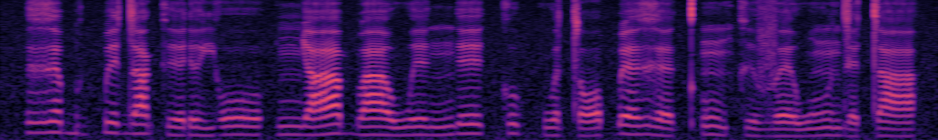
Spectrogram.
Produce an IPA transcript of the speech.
ɣ ɛ˦ b ɪ˨˦ k͡p ɪ˦ d a˦ k e˨ ɾ ɪ˨ j oː˦ | ɲ aː˨˦ b aː˨ w eː˨ ŋ eː˦ k ʊ˦˨ kʷ a˨ t ɔ˨˦ ɓ ɛ˦ ɣ ɛ˨ kʼ ũ˦˨ k ɪ˨ v ɛ˨ w ũ˦ d ɛ˨ t a˦

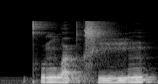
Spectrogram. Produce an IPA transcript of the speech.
kʷʰ ɪ˨˧ ŋ w ɐ˨˥ k̚ t͡sʰ iː˨˧ ŋ

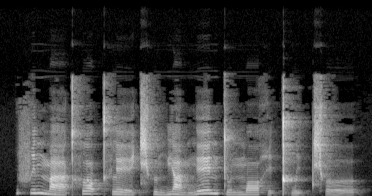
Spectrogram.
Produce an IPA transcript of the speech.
f i˥˩ n m aː˨˩ kʰ l ɔ˦˥ ʔ kʰ l eː˩˦ t͡ɕʰ ɯ˩˦ ŋ j a˨˩ m ŋ eː˥˩ n t u˦˥ n m ɔː˥˩ h i˨˩ t̚ kʰ w i˨˩ t̚ t͡ɕʰ ɤː˨˩

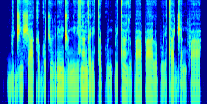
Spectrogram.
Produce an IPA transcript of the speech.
b i˨ d͡ʒ i˦ ʃ aː˨ k a˨ ɡʷ a˦ t͡ʃ u˦ r ĩ˦ d͡ʒ u˨ n iː˦ z ã˦ ɡ ɛ˦ ɾ i˨ t a˨ kʷ e˨ n k͡p i˦ t ã˦˨ z u˨ p aː˦ p aː˦ l ʊ˦ p u˨ ɾ ɪ˨ t a˦ d͡ʒ a˨ n f a˦

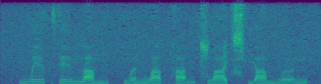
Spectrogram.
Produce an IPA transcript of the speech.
n̪ w e˥ ɪ̯ t̪ʰ e˥˧ ɪ̯ n̪ ä˥˩ m i˧˥ pʰ w ə˥˩ n w ä˥ pʰ a̰˨˩ n t͡s w ä˧˥ t͡ɕʰ j ä˧˥ m w ə̰˨˩˦ n

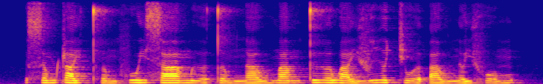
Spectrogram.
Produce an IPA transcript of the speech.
s ə˧˥ m ʈ a˧ j t̪ʰ ə˨˩˨ m f u˧ j s aː˧ m ɨ˨˩˨ ə̯ t̪ ə˨˩ m n a˨˩˦ w m a˧ m t̪ ɨ˧ ə̯ w a˨˩ j v i˧ ə̯ c u˨˩˨ ə̯ ʔ a˨˩ w n ə˨˩ j f o˨˩˦ m

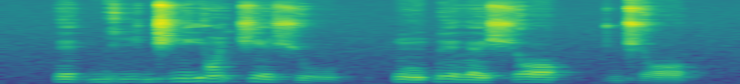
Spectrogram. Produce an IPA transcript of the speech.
e˧ ɡ͡b iː˧ d͡ʒ i˦ j ɔ̃˦ t͡ʃ e˦˨ ʃ u˨ | k͡p ũ˨˦ ɓ e˧ l ɛ˨ ʃ ɔ˧ | d͡ʒ ɔ˨

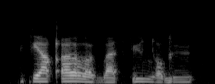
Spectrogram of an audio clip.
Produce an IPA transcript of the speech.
kʲ a˦ qʼ ɤ˦ lˠ ɵ˨ b a˨ t͡sʼ y˦ ʎ ɔ˨ ɡ ʉ˦

